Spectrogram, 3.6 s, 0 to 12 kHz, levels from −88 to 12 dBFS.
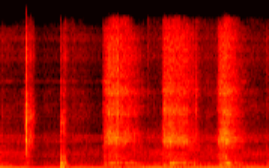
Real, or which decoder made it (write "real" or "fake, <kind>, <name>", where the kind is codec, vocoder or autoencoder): fake, codec, SNAC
